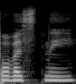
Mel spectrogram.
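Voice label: "povestný", Slovak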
